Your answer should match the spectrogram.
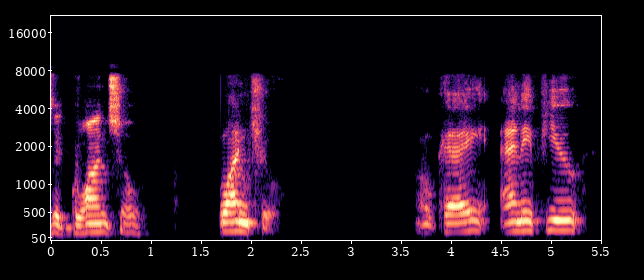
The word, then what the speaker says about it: Guanciale: you spell her name uh g-u-a-n-c-i-a-l she actually pronounces it guancho ancho okay and if you oh this is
